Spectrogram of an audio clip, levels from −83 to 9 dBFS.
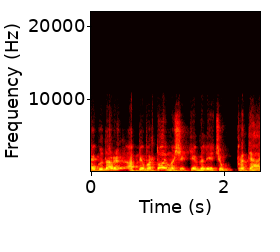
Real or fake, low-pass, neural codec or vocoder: fake; 10.8 kHz; autoencoder, 48 kHz, 128 numbers a frame, DAC-VAE, trained on Japanese speech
